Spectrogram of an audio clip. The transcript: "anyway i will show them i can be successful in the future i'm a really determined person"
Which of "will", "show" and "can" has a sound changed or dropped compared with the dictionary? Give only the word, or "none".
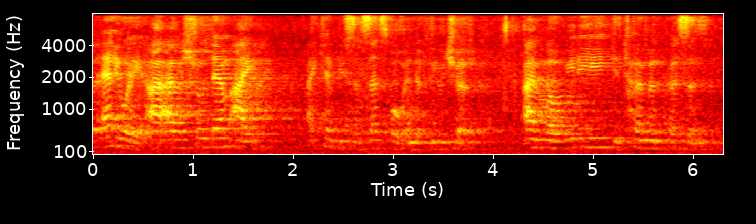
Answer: will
